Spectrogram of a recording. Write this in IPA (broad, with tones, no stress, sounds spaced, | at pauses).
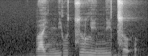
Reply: b a˨˩ j n̪ j u˧ t͡s u˦ l i˨˩ n̪ i˧ d͡z o˨ ʔ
